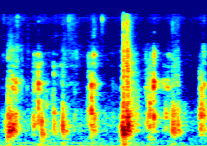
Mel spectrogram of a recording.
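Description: Close-miked chewing of a mouthful of oven-roasted chicken wing: a string of short, irregular mouth clicks and crunches, the loudest a little past halfway.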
